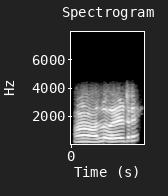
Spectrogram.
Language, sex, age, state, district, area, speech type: Kannada, male, 30-45, Karnataka, Dharwad, urban, conversation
